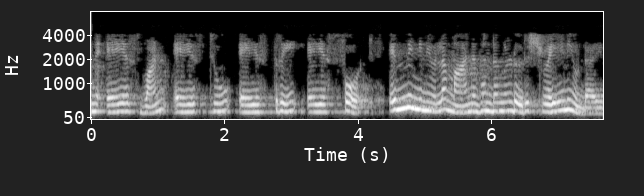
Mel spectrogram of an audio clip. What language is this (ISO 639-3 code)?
mal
